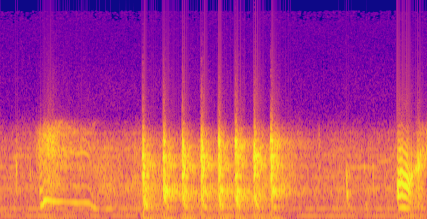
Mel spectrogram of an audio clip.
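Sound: knocking on a door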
